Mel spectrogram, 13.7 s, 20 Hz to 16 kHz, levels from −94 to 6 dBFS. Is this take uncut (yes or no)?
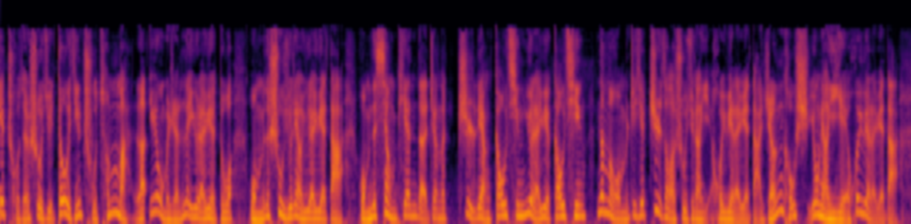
no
